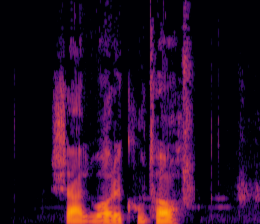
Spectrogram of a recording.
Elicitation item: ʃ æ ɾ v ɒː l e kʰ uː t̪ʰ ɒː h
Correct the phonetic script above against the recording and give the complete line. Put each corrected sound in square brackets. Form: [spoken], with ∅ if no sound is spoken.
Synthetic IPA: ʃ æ [l] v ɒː [ɾ] e kʰ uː t̪ʰ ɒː h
